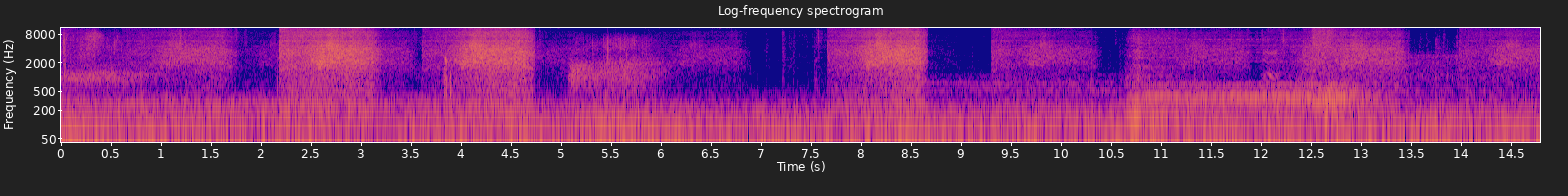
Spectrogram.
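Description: Magic spells whoosh and crackle in repeated bursts.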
